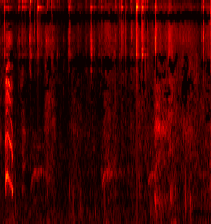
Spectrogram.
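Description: A woman's laugh trailing off, then soft crunching and rustling in deep snow with a few faint, short whines from a dog.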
